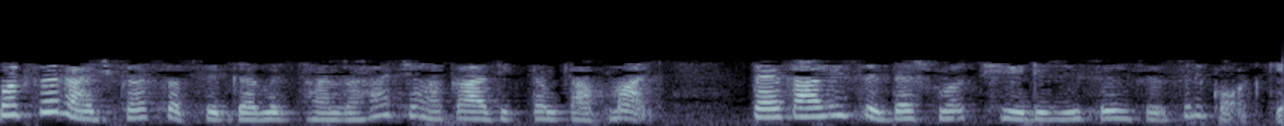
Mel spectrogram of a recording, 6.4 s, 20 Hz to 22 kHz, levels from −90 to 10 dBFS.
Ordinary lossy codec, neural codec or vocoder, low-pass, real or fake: MP3, 16 kbps; vocoder, 44.1 kHz, 128 mel bands, Pupu-Vocoder; 3.6 kHz; fake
